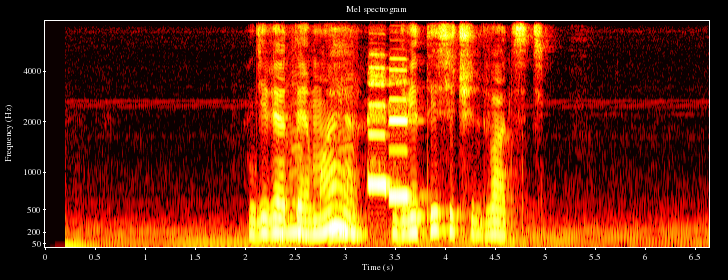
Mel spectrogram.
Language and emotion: Russian, neutral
